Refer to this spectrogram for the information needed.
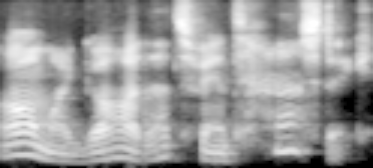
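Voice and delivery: usual speaking voice

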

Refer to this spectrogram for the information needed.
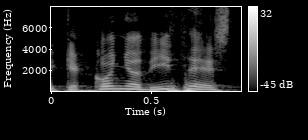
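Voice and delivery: quoting friends from Spain; Castilian accent. Retold or imitated. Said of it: "cada vez que llego y". ("dices" pronunciado con zeta española)

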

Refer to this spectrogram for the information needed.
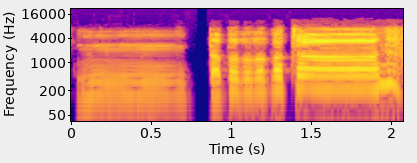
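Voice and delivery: hummed build-up into high, loud "tachán"; magician's fanfare. Retold or imitated. Recalling playing magicians with cousins, big fanfare. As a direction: drumroll "ta, ta, ta" bursting into sung "tachán". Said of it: "jugando a los magos".

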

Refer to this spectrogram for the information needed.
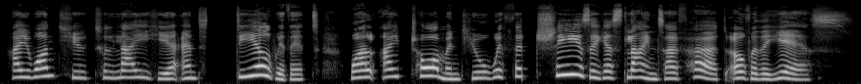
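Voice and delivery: high-pitched, playful angel character; high voice, relishing the torment; teasing angel. A narrator's reading.

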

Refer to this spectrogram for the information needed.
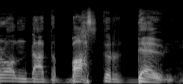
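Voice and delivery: slow put-on Scottish accent. Host showing off his accents, slow Scottish accent. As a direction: growl an order in mock Scottish. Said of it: "I actually do a pretty good Scottish one".

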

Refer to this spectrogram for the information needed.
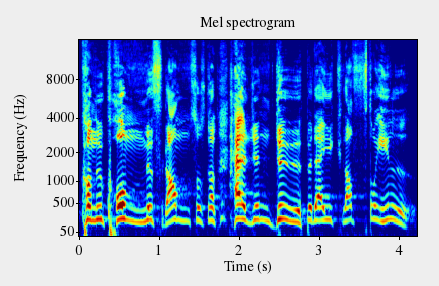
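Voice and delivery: slow, chanted altar call; imitated intoning preacher calling people forward. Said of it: "han hadde jo sånn litt sånn messende stemme".

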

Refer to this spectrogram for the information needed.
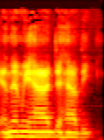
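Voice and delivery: ordinary delivery

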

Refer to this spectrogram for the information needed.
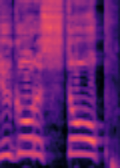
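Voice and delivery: high, loud, drawn-out mock English doctor; bad English accent. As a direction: put on a hammed-up English accent, slowly. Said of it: "He was an English doctor".

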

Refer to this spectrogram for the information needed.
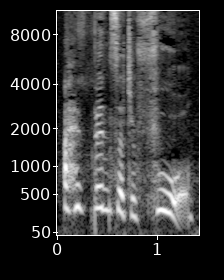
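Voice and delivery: high, loud lament; wailing. A narrator's reading. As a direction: wail in drunken self-reproach. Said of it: "he wailed".

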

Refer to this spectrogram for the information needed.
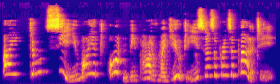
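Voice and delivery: high, haughty angel voice. A narrator's reading. The angel defends his duties to the demon, high and haughty. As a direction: draw yourself up and sniff, high and prim. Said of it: "drew himself up haughtily".

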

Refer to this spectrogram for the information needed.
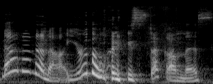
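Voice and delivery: high-pitched, half-laughing retort; mock protest. Student talking back to her stuck advisor, high mock protest.

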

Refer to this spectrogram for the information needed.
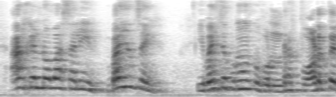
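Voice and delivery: high-pitched, brisk dismissal; imitated scolding. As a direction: send them off like a scolding adult. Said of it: "les pegó una pinche cagotiza".

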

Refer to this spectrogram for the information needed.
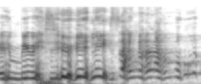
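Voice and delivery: high, loud words through laughter; laughing while reading. Real, not acted. Host reading a listener's message, laughing hard. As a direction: read on while cracking up.

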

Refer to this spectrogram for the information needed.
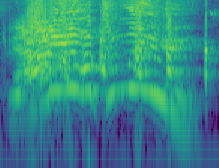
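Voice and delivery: high, loud words through laughter; cracking up while arguing; laughing. Real, not acted. Two friends laughing at each other mid-argument, high and loud.

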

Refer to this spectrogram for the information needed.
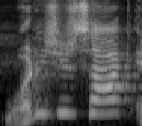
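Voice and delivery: very high, squeaky disbelief; stunned disbelief. Retold or imitated. Dad retelling his daughter's sass, squeaked in disbelief. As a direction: pitch it way up in shock.

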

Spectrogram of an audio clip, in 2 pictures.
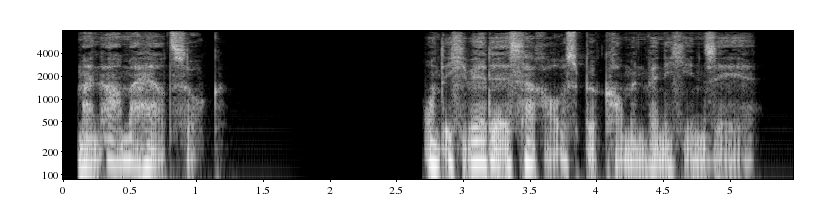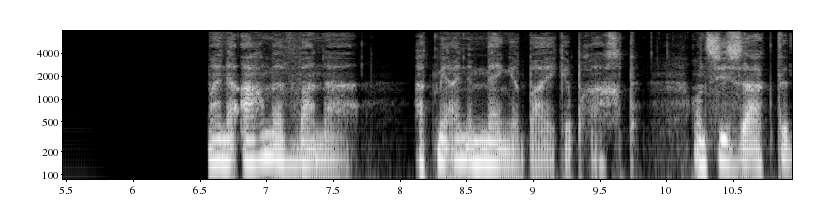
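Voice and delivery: soft, quietly fanatic Yui; lightly voiced traitor doctor. A narrator's reading. Yui explains his bargain.

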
